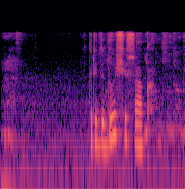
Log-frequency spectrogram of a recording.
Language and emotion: Russian, neutral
